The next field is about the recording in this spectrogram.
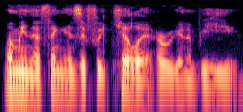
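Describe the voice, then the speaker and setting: A man with a fairly low voice plays a tabletop role-playing game. His delivery is casual and conversational, the talk of a player at the table. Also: fast.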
